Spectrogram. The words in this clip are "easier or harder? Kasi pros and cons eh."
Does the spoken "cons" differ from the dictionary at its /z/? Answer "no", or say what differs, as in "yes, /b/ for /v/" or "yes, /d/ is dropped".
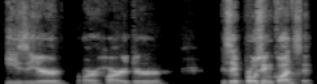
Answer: yes, /s/ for /z/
